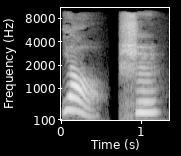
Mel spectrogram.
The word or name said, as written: yao4shi5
